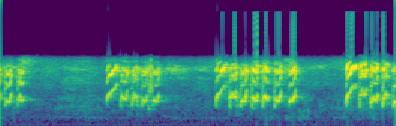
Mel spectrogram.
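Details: A male lineolated parakeet chick gives bursts of rapid, squeaky chattering chirps, about one burst a second, each a quick run of high notes; this higher, repetitive call is typical of males.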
